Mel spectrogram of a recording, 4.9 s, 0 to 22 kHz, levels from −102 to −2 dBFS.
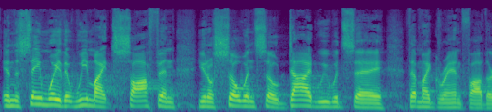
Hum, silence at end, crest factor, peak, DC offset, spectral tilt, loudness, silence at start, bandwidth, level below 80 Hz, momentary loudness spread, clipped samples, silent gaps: none; 0 s; 20 dB; -4 dBFS; under 0.1%; -5 dB/octave; -24 LUFS; 0.05 s; 17 kHz; -68 dBFS; 7 LU; under 0.1%; none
